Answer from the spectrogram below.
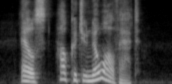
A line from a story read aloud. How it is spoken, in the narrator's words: cried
